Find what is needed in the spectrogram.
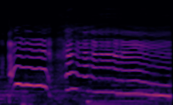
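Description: A woman's voice imitating a witch's cackle: a short high shriek, then a long high-pitched call that slides slowly down in pitch.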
